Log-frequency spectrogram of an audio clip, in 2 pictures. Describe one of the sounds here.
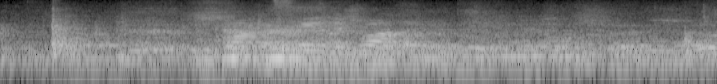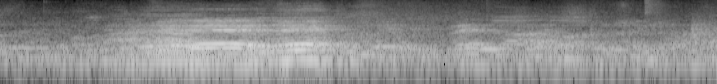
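Men murmur and talk quietly nearby.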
